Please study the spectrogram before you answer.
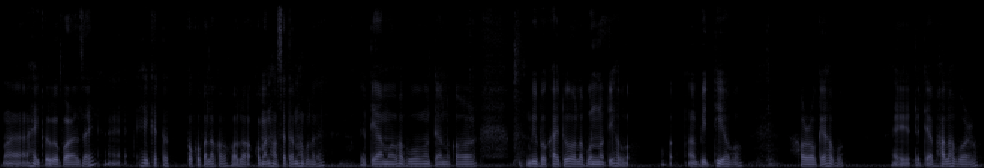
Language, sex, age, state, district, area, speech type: Assamese, male, 18-30, Assam, Golaghat, rural, spontaneous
